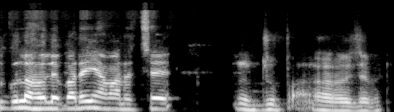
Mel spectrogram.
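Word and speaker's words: super: এই যে জুপা, এই জুপা, দেখেন, জি SU, জুপা, আমরা বলি সুপার কিন্তু এটা হচ্ছে জুপা।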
